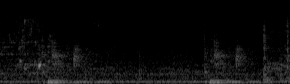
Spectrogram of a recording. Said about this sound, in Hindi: और पानी, पानी भी थोड़ा सा ऐड कर लेते हैं।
